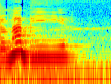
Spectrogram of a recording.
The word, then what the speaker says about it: m'habille: Le matin, je m'habille. Je ne prononce pas le L.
